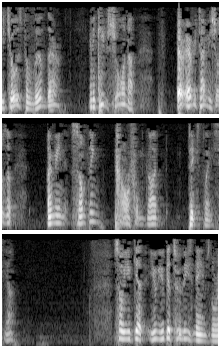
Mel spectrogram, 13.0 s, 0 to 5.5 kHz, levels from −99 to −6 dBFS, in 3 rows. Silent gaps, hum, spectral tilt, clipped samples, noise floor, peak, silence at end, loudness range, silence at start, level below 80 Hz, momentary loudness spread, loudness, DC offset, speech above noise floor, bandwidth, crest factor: none; none; -9 dB/octave; under 0.1%; -68 dBFS; 0 dBFS; 0 s; 9 LU; 0 s; -50 dBFS; 15 LU; -21 LUFS; under 0.1%; 48 dB; 5.4 kHz; 22 dB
